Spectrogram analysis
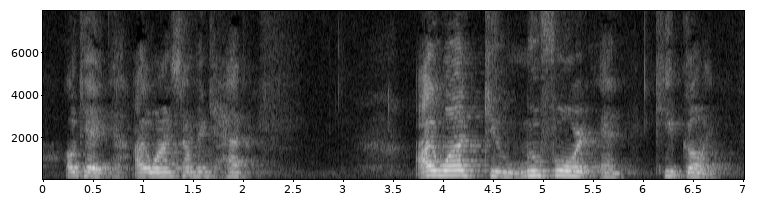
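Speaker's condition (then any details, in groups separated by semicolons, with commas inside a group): Cerebral palsy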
